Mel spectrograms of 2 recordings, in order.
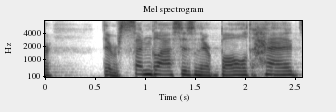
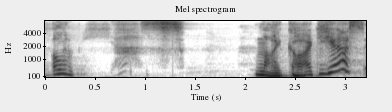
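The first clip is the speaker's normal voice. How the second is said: delighted; much slower than usual. Retold or imitated. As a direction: play an over-the-top thrilled welcome. Acted delighted welcome at password.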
